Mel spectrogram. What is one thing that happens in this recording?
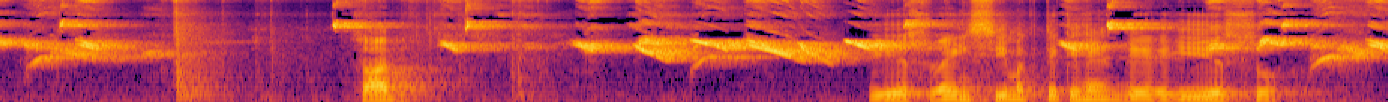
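Small caged birds chirp and sing loudly, close by.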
